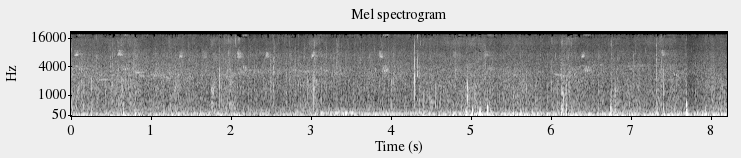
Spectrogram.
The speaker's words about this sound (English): A little bit of rain blowing off the trees here.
